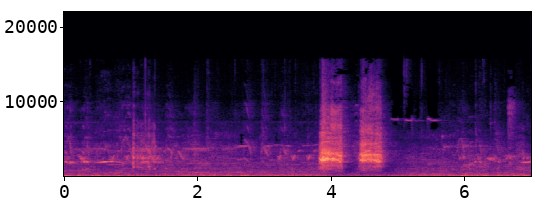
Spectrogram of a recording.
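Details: Sulphur-crested cockatoos playing with each other at Lake View: two harsh, loud screeches in quick succession midway, over a steady background of murmuring voices and distant chirps.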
